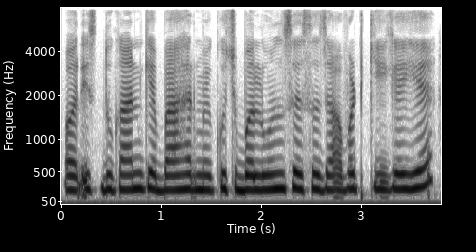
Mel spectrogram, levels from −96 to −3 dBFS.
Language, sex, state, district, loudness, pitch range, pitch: Hindi, female, Jharkhand, Garhwa, -13 LUFS, 220-235 Hz, 230 Hz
